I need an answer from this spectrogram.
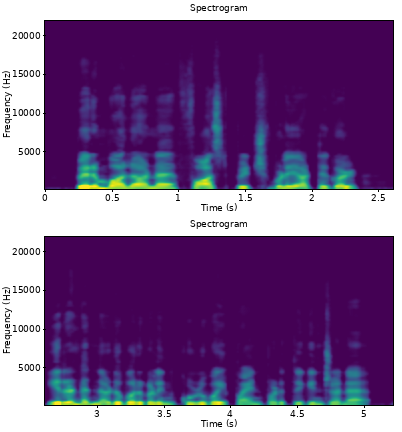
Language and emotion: Tamil, neutral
